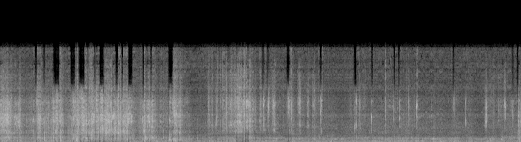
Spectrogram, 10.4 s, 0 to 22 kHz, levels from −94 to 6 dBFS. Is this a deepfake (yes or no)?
yes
